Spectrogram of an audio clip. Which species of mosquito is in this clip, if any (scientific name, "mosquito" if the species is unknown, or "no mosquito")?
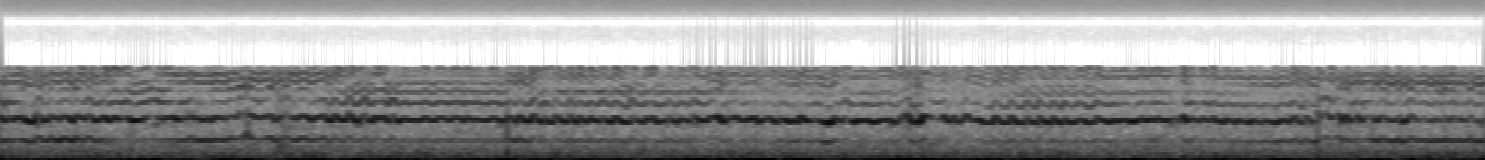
Anopheles harrisoni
